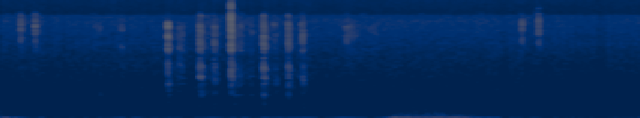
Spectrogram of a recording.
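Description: Faint computer keyboard typing: a couple of keystrokes at the start, then a quick run of about eight keystrokes between one and two seconds in, and two more near the end. A low dull thump comes around three seconds in.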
